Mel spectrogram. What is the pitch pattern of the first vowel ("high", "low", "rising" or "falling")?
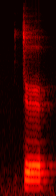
high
